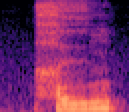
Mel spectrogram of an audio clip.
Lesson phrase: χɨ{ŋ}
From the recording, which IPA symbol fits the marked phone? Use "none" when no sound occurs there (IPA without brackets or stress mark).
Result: ŋ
